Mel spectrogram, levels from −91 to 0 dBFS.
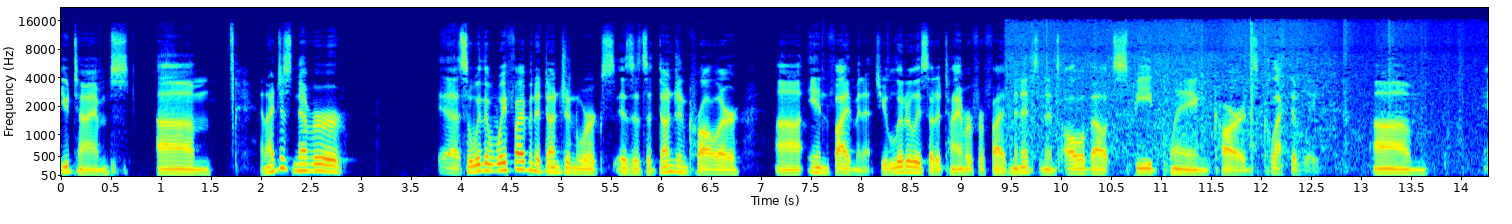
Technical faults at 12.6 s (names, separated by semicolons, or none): noise suppressor artifacts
